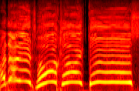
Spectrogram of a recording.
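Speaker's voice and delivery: very high, shrill, booming, loud, drawn-out announcer voice. Imitating an announcer who switches voices mid-sentence: imitating Vince's switched announcer voice. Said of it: "he'd go from talking a little bit like this".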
